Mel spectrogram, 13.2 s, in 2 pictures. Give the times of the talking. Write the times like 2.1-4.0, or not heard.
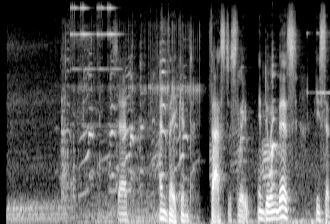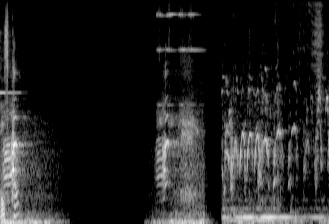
2.2-7.0.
